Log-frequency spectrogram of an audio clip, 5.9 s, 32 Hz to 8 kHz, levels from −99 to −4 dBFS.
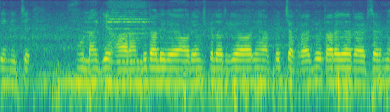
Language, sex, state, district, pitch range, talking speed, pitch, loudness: Hindi, male, Haryana, Rohtak, 135-140 Hz, 135 wpm, 140 Hz, -16 LUFS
